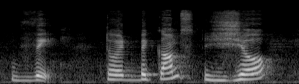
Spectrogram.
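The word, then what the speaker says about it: vais: a i s here our last letter s is silent and v means to go and here's the pronunciation v so it becomes jo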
